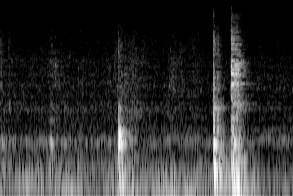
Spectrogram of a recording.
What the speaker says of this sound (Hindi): गोश्त के साथ हम जो है अच्छी तरह बुनाई करेंगे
